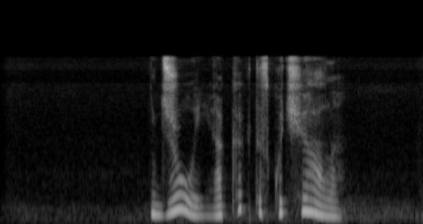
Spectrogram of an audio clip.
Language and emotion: Russian, positive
